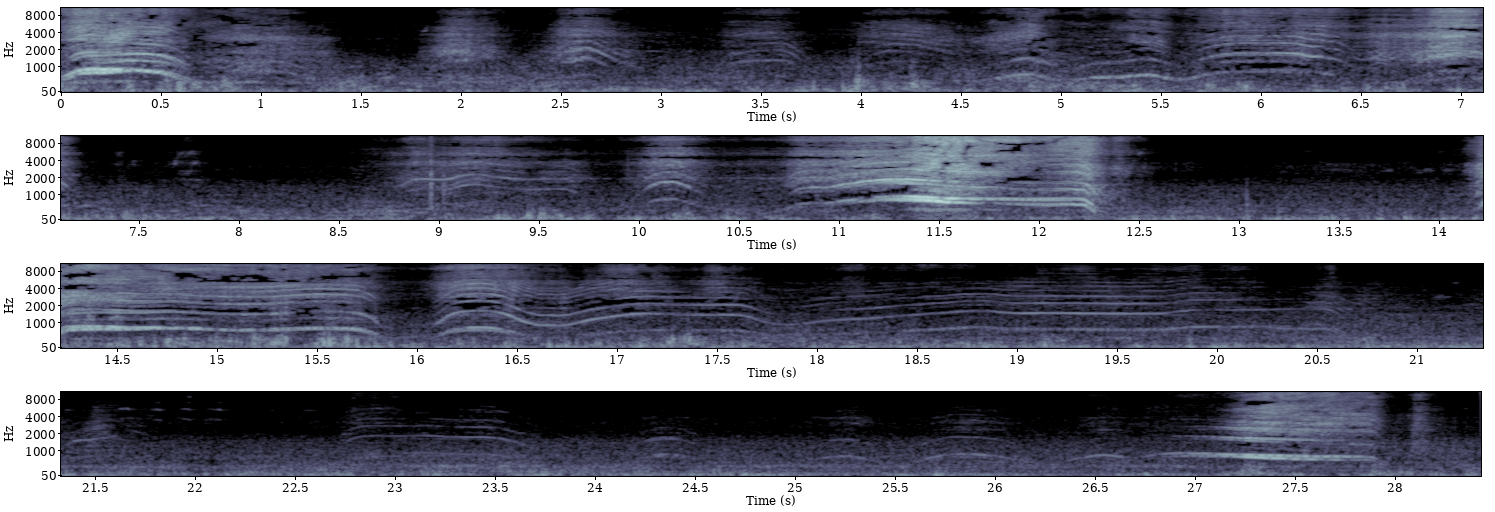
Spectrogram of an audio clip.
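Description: Wind rushes past the flying drone with a low, rough rumble.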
